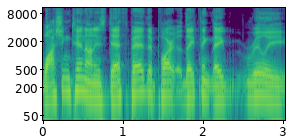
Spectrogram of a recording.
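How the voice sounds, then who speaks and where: Speaking with an American accent at medium pitch and a moderate pace, a man shows ordinary pitch variation in a dry, close sound with no echo. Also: very clean recording, silent background. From US South. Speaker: podcast co-host. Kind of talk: casual chat. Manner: animated.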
